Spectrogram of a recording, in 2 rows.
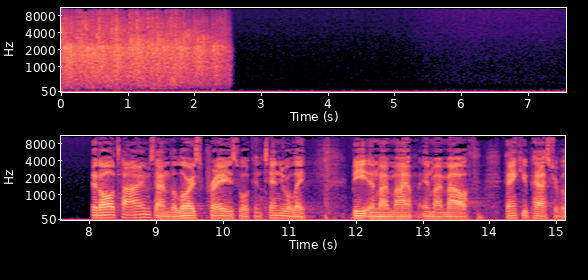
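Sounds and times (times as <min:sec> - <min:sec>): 
audience applause welcoming a guest speaker: 0:00.0 - 0:02.6
speech: 0:08.0 - 0:11.4, 0:12.0 - 0:15.1.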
